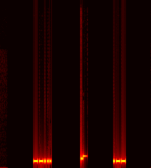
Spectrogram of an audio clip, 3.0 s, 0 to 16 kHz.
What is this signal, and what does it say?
Morse code, heard as a keyed tone, about 44 wpm, 700 Hz. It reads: 7 W
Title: Single Letter-Number Alt - Rapid-Fire 45wpm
